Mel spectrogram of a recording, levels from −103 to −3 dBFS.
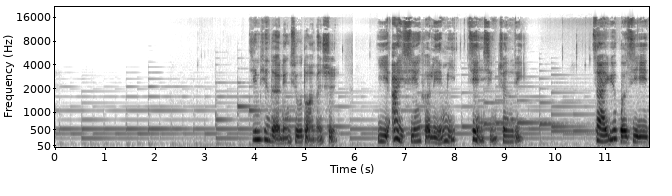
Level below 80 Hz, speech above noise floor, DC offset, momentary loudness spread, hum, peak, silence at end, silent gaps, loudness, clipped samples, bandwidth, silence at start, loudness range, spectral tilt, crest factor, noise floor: -62 dBFS; 32 dB; under 0.1%; 24 LU; none; 0 dBFS; 0 s; none; -19 LUFS; under 0.1%; 17 kHz; 0.55 s; 4 LU; -4 dB/octave; 22 dB; -50 dBFS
